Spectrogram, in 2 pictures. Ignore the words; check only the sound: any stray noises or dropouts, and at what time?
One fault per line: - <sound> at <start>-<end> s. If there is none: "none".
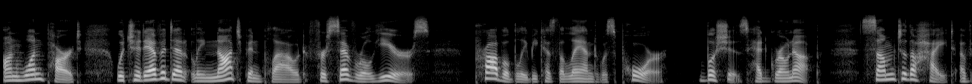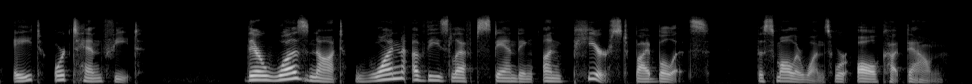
none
